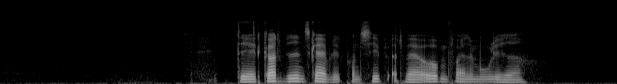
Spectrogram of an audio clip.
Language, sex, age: Danish, male, 19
